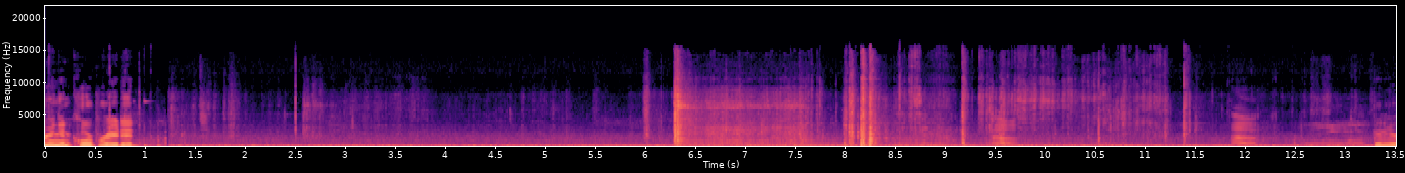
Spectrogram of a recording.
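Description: Scooter wheels roll steadily over pavement.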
